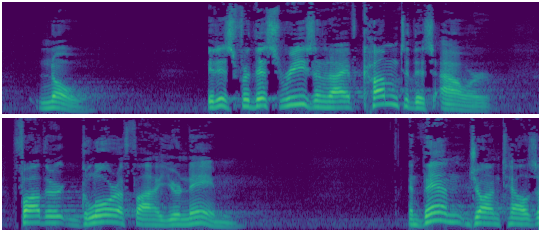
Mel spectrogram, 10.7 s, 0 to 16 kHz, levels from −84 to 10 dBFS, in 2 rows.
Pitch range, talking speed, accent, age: 145-200 Hz, 115 wpm, American, 50-69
